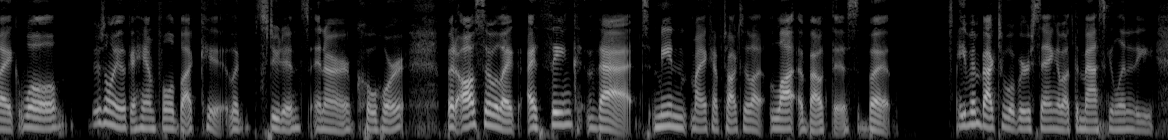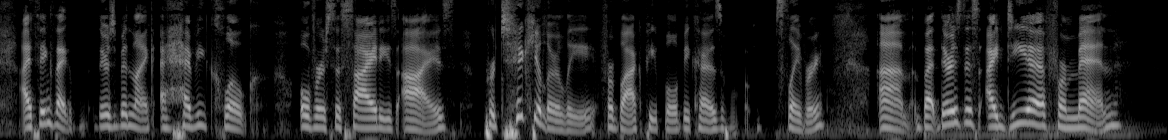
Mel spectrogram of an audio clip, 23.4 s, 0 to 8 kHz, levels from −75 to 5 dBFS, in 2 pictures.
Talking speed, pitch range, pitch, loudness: 170 wpm, 160-205 Hz, 180 Hz, -28 LUFS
